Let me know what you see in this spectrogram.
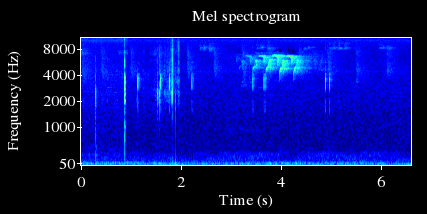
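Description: Small birds chirping, with a quick high trill about three and a half seconds in, and a few scattered sharp clicks in the first two seconds over a low steady rumble.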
